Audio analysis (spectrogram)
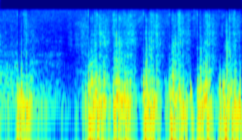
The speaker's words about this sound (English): That's me banging on a pizza box. Banging on a pizza box.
